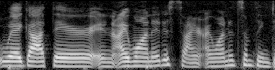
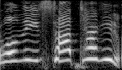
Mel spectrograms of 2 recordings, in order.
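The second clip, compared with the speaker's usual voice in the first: high teasing; 14 semitones higher than usual. Real, not acted. Teasing banter.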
